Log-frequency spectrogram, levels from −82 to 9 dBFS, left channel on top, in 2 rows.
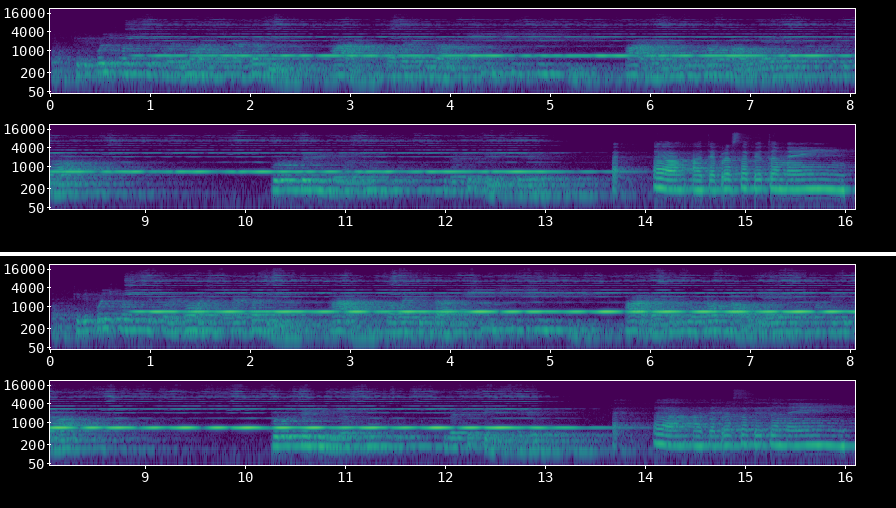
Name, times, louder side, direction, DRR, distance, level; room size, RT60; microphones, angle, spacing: voice 1, 0.2-2.4 2.8-5.4 5.7-8.3 10.3-11.6 12.0-13.0, right 1 dB, 75° right, -4 dB, 1.9 m, -35 dB
sound 1, 0.8-13.7, right 6 dB, 60° right, 1.3 m, -24 dB
voice 2, 14.1-16.0, left 4 dB, 40° left, 6 dB, 0.4 m, -30 dB
10.5 x 9.5 x 6.5 m, 2.5 s
head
